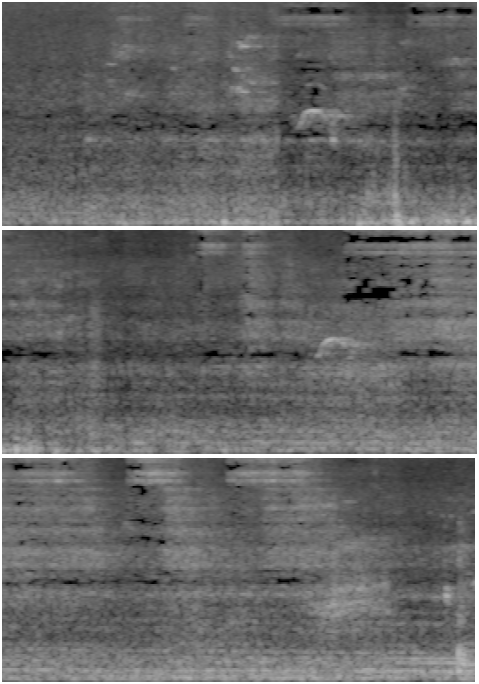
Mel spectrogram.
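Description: Electric suburban train approaching along a curve, its rumble slowly growing louder, with repeated short high-pitched squeals from the wheels on the curved track.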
